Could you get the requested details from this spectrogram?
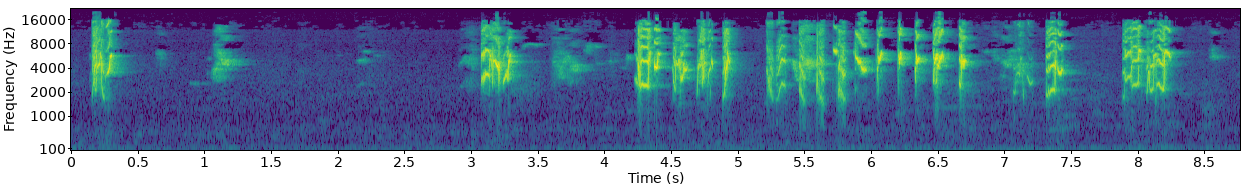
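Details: Tame lovebirds starting with sparse sharp chirps, then breaking into a fast, rattling series of high, scratchy chirps and twitters.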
